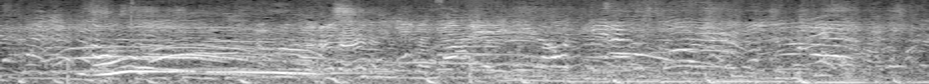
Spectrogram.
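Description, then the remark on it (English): Children play noisily before class, practicing hitting the target of a dunking machine, their overlapping high voices chattering and calling out in a steady, busy babble, with occasional dull knocks and thumps mixed in. “For now, the children are using the time before class to practice their skills at hitting the dunking machine target, getting ready for the day they finally get to dunk a teacher.”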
